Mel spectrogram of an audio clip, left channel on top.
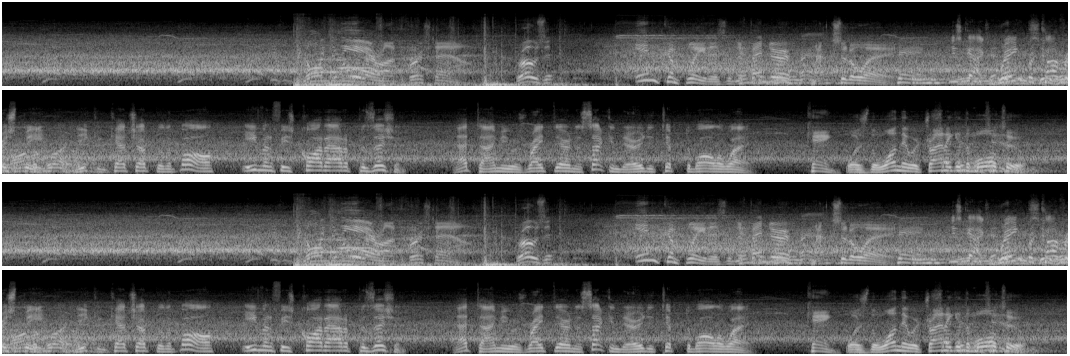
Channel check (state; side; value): identical; both; correlation 1.00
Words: Going to the air on 1st down. Throws it. Incomplete as the defender knocks it away. He's got great recovery speed. He can catch up to the ball even if he's caught out of position. That time he was right there in the secondary to tip the ball away. King was the one they were trying to get the ball to.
